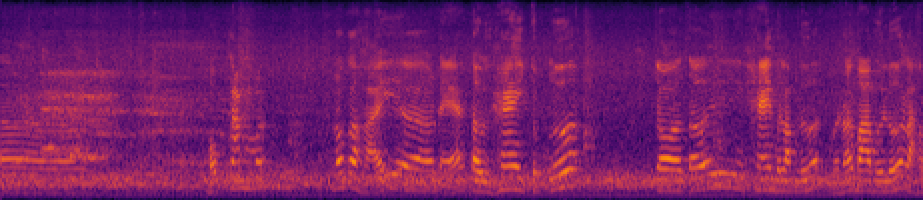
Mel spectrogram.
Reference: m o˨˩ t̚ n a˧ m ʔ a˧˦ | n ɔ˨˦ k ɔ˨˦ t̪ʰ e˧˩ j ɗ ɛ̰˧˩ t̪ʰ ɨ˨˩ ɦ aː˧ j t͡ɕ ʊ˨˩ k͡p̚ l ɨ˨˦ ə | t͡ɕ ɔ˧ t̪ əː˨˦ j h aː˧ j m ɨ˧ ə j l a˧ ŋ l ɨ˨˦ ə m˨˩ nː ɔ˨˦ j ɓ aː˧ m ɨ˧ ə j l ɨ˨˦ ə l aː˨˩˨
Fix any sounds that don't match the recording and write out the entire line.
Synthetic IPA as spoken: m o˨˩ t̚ n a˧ m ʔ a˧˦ | n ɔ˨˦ k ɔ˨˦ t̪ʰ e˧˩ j ɗ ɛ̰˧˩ t̪ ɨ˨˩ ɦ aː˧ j t͡ɕ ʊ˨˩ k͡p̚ l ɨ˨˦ ə | t͡ɕ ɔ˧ t̪ əː˨˦ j h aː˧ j m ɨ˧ ə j l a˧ m l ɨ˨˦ ə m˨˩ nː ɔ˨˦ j ɓ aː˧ m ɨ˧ ə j l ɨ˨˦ ə l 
